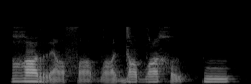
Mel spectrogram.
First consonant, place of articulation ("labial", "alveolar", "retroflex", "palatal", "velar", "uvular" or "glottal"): uvular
